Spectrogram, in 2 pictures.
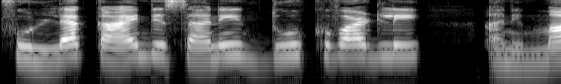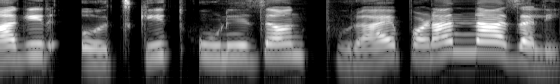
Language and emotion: Goan Konkani, surprised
